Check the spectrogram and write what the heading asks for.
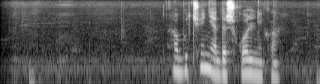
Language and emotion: Russian, neutral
